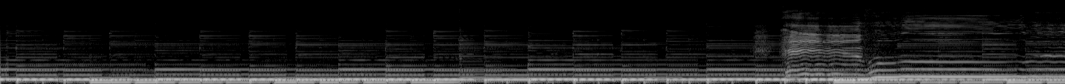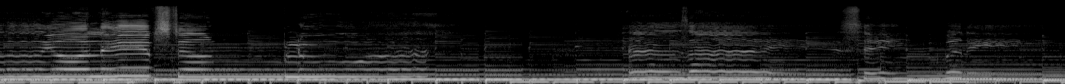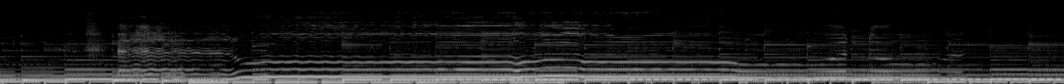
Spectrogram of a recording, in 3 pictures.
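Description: Acoustic guitar strummed in a steady, repeating pattern. About eight seconds in, a man's voice comes in and sings a melody over it in several phrases.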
